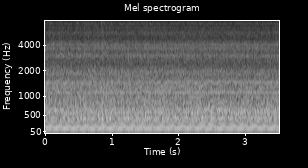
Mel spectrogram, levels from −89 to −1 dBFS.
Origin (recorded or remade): recorded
